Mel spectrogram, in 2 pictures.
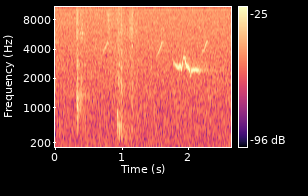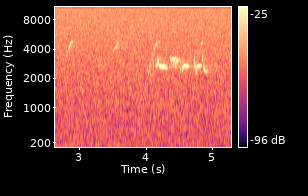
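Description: Faint birdsong: short, quick chirping phrases repeated a few times, with single chirps in between. Two soft clicks come in the first second.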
